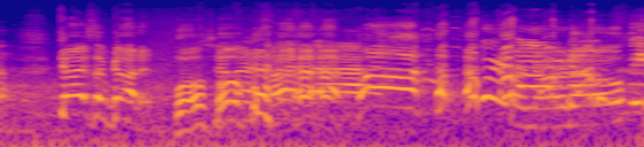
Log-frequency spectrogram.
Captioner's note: group screams; yells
